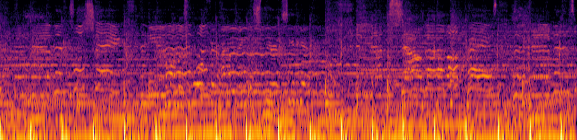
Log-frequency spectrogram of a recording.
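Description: Live worship band playing: a woman sings lead, with backing voices, over drums, bass and keys, and a steady beat of about two strokes a second.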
